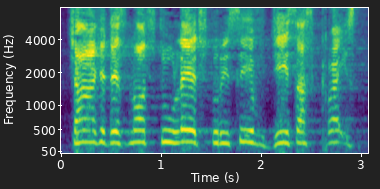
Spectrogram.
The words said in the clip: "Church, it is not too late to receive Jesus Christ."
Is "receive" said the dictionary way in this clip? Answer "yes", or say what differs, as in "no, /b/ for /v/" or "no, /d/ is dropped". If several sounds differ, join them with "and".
yes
